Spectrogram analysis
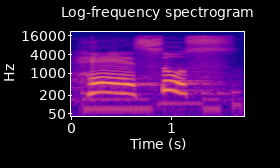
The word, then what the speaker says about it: Jesús: Fíjate que en la sílaba sus hay una mayor fuerza que decimos cuando decimos el nombre de Jesús. Eso es porque tiene una tilde en la U.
